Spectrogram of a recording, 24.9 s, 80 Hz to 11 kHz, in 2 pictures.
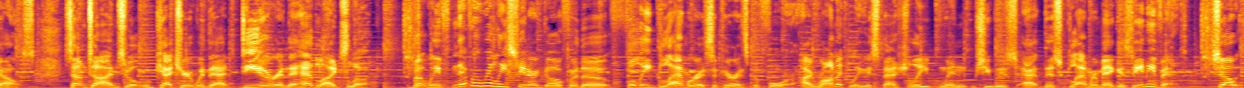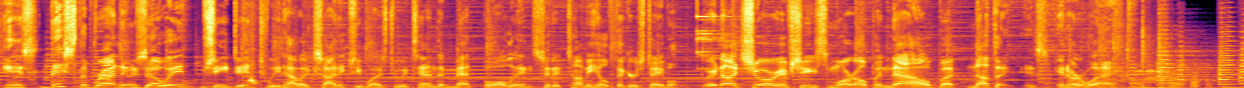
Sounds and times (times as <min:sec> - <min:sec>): Speech: 0:00.0 - 0:23.7
Music: 0:00.0 - 0:24.8.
